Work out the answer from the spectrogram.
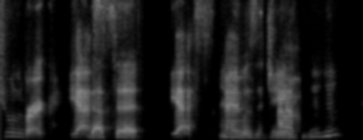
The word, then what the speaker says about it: Thunberg: Greta It's Thunberg.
